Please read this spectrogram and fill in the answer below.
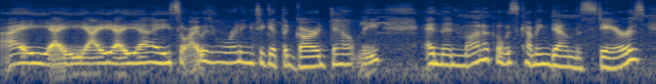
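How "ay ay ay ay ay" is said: landlady's ay ay. Retold or imitated. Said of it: "So she's said".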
